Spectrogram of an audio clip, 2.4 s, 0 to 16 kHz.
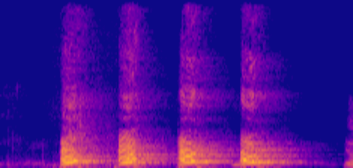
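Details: Labrador Retriever puppy barking: four sharp, evenly spaced barks about 0.4 seconds apart, with a brief human voice starting at the very end.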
